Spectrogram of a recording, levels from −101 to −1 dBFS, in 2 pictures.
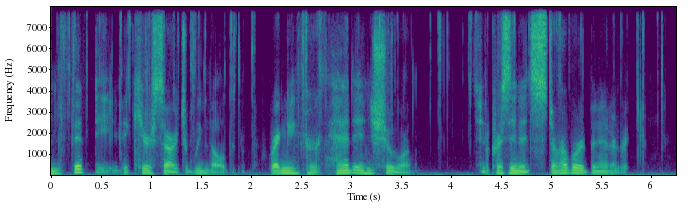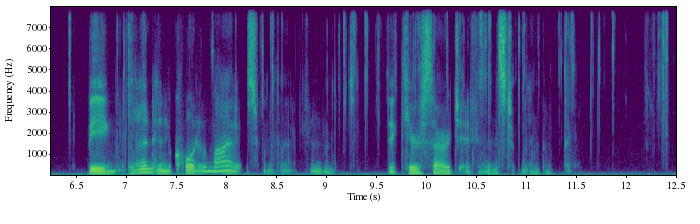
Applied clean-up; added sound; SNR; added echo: neural diffusion model UNIVERSE++.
